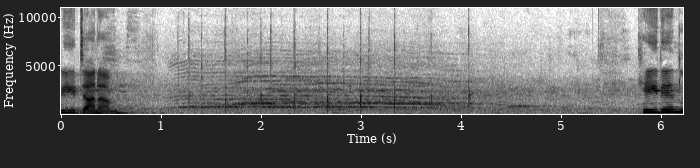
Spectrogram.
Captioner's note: crowd cheering; crowd clapping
